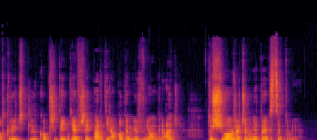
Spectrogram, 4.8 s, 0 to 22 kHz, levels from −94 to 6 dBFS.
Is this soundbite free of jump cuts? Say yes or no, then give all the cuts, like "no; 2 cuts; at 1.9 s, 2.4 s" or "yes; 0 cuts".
yes; 0 cuts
